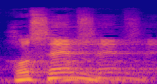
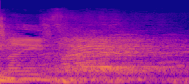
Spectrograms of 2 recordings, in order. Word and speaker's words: হোসাইন: রসূলের কলিজার টুকরা ইমাম হোসাইন রাদিয়াল্লাহু তাআলা আনহু হোসেন না হোসাইন? নাই। আমাদের দুঃখ যে অনেক মানুষ নামটাও সুন্দর করে উচ্চারণ করে না। ঠিক। হোসেন না হোসাইন? হোসাইন।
